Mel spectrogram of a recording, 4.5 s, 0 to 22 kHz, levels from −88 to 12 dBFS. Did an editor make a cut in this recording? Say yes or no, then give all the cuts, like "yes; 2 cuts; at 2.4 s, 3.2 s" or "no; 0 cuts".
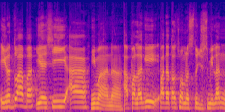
yes; 2 cuts; at 2.5 s, 3.2 s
